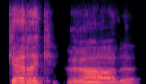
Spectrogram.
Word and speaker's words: Kerkrade: The name of the place is called Kerkrade, and Kerk means church, and Rade is like village or something. But you write it like Rade, so it's like the church of Rade, Kerkrade, we call it.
